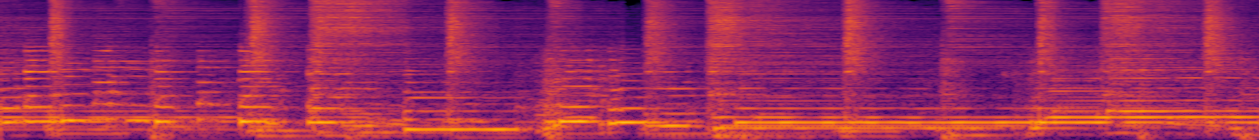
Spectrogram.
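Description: Live instrumental band music led by a guitar in a bluesy style: quick plucked notes, with a few longer held notes past the middle.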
